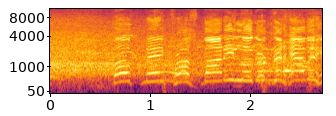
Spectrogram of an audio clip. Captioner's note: crowd cheering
